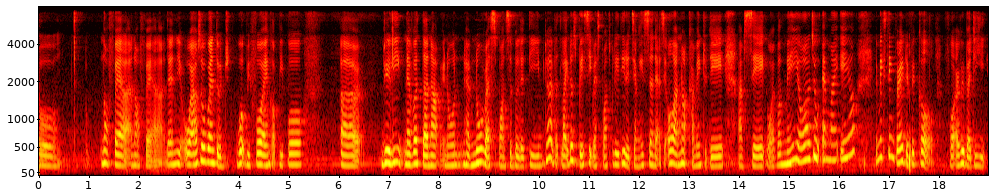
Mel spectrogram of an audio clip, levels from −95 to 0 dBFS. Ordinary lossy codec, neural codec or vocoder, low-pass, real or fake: none; none; 7.2 kHz; real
